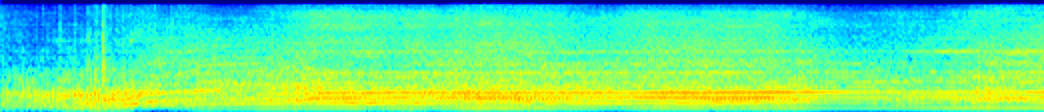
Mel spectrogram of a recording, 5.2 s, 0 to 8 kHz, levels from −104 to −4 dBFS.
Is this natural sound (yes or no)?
no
